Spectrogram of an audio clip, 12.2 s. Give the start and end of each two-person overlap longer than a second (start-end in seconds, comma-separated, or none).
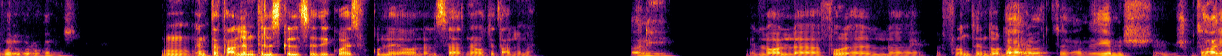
none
